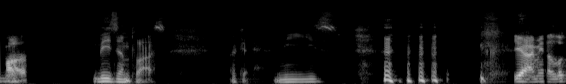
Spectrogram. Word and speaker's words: mise en place: Mise en place.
